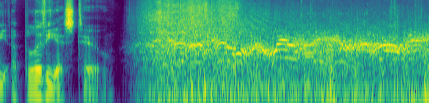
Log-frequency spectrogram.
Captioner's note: on Radio, Frantic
